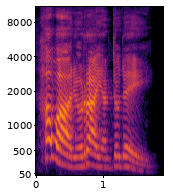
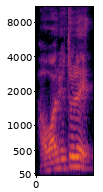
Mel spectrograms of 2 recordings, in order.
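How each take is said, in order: First: Playful mock Italian accent, higher and louder. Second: Said in the usual way. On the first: Shown as a demonstration. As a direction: ham up an Italian accent for Ryan. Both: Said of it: "I can speak with Italian accent".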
